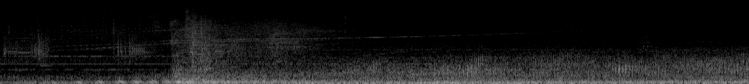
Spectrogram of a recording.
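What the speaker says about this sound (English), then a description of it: "Let's get this ship in the air" A spaceship lifts off in a video game: mechanical creaks and whirring give way to a steady, loud engine roar that builds and holds, with no voices.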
